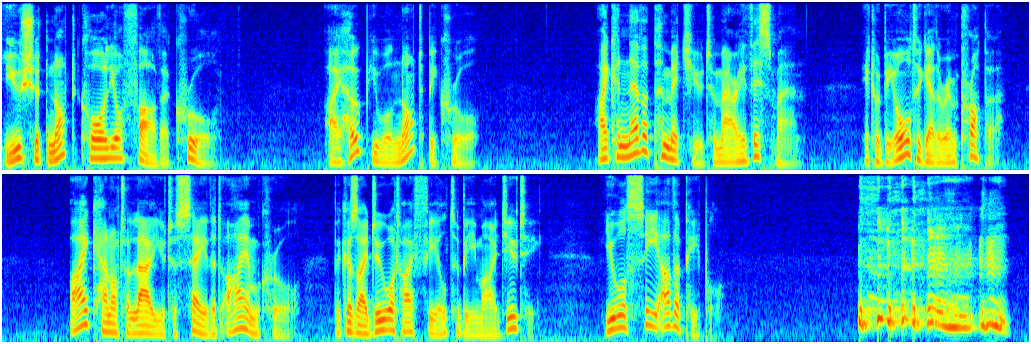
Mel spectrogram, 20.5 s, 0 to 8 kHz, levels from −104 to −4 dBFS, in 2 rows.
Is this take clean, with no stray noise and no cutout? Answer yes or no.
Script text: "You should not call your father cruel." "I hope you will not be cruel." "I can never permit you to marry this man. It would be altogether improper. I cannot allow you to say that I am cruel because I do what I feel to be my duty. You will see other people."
no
